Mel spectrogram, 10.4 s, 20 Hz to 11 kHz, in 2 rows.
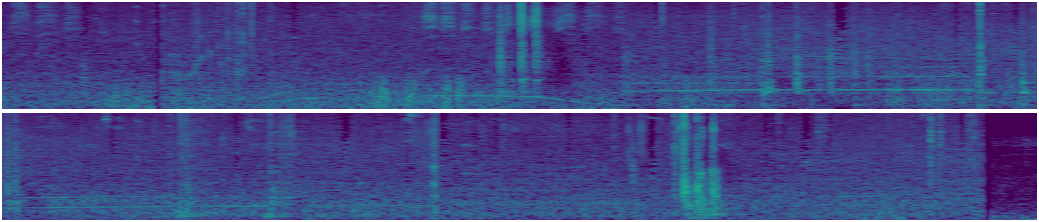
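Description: Unloading a Hobie Passport 12.0 pedal kayak from a car roof outdoors: scattered thumps, knocks and scraping handling noises over steady wind and background rumble, with one sharper clunk near the end.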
